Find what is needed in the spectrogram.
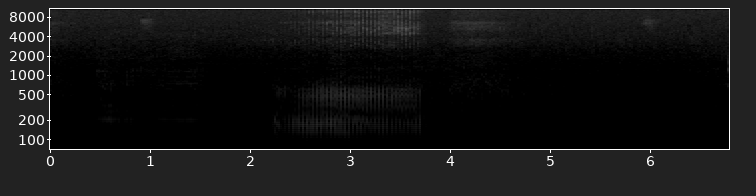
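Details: Bulldog snoring in sleep on a lazy afternoon: quiet room, then one loud, rattling, low inspiratory snore lasting over a second; snoring.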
